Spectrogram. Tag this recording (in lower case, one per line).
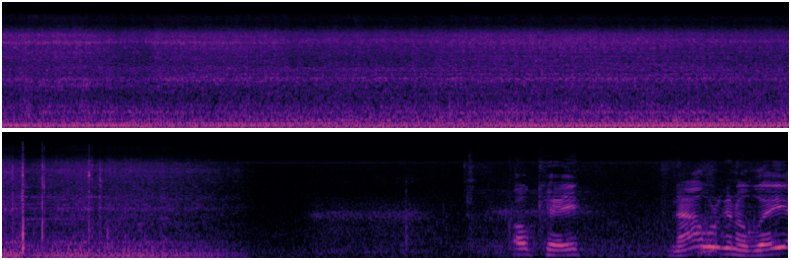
speech
medium engine (mid frequency)
idling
